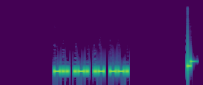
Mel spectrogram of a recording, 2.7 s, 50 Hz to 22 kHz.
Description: Morse code, heard as a keyed tone, about 46 wpm, 700 Hz. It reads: DRAG
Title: Sentences from Top 1500 Words - New Word Drill Alt - 45wpm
